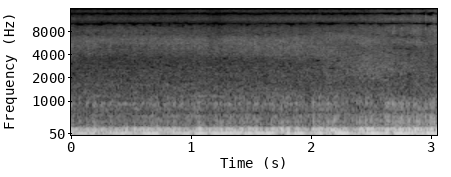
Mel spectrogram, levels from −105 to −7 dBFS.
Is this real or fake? real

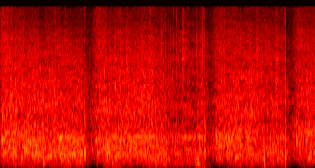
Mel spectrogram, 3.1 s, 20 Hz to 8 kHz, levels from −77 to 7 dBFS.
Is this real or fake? fake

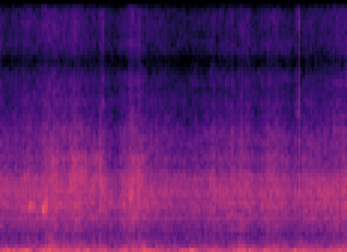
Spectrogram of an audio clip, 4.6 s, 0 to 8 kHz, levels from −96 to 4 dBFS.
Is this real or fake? fake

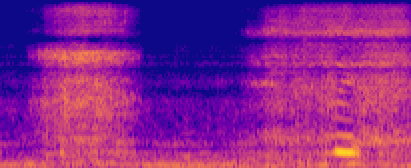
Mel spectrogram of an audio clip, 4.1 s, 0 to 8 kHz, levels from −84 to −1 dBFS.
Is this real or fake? fake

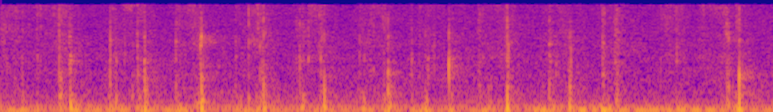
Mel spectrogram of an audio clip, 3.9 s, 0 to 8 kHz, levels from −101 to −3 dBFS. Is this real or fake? real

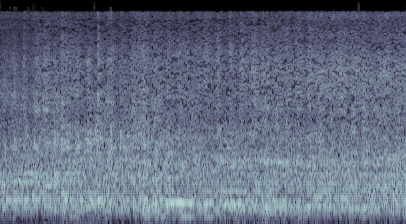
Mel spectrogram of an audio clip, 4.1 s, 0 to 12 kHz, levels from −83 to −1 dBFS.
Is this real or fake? fake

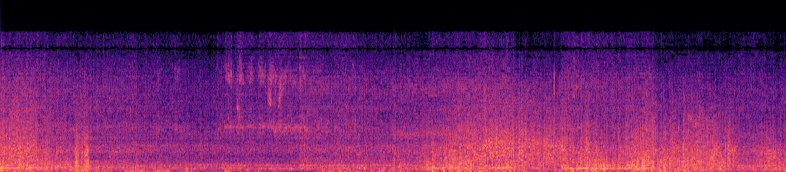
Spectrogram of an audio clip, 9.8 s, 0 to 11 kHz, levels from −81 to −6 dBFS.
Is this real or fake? fake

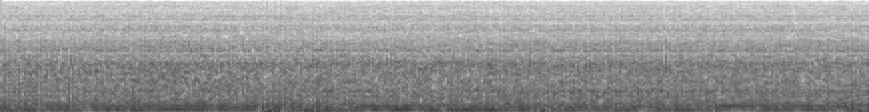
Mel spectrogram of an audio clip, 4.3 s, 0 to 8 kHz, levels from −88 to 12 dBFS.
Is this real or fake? fake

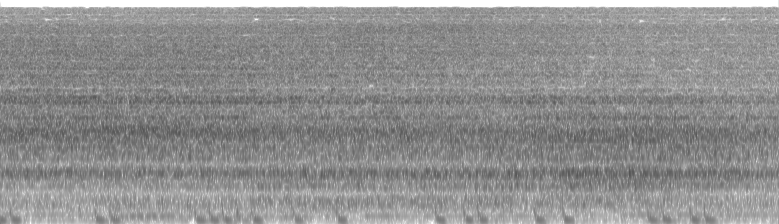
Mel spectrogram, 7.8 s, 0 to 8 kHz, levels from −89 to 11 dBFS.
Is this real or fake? real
